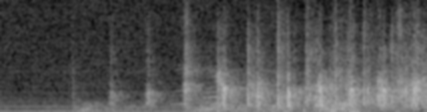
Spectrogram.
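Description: Congregation clapping, starting thinly and building into applause over the last couple of seconds, over a steady held chord.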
